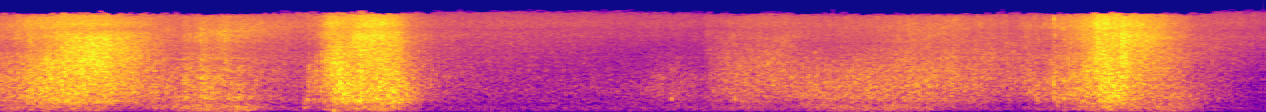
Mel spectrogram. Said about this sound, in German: Da merkt man richtig das Meer.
